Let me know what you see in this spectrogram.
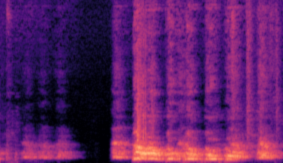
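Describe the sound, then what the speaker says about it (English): A pet dog barks excitedly indoors at people walking dogs outside, two loud bursts of barking with a brief gap, the second a rapid, near string of woofs and yips. "people are out walking their dogs, and my dog's going crazy"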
